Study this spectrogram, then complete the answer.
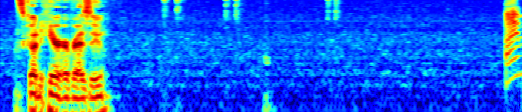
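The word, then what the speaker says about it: Arezu: I'm Arizu. I'm a warden of the Diamond Clan. Arizu. I'm Arizu. I'm a warden of the Diamond Clan. All right, so I guess we have the official pronunciation too.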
